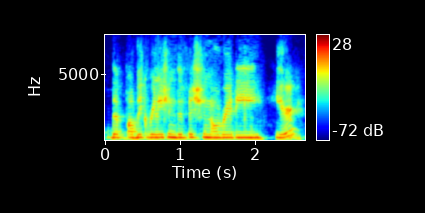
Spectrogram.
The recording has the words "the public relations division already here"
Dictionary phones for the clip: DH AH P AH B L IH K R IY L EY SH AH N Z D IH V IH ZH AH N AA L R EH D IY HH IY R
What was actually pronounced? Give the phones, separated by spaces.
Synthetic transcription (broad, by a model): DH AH P AH B L IH K R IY L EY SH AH N D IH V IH SH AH N AA L R EH D IY HH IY R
